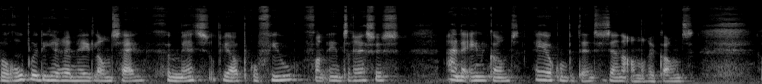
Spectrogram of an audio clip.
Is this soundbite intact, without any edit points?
yes; 0 cuts

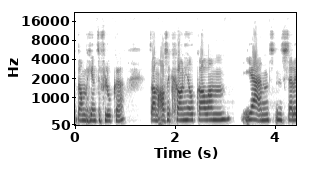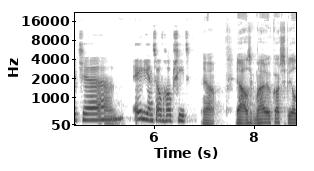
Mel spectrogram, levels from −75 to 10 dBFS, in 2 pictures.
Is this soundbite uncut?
no; 2 cuts; at 3.2 s, 6.8 s

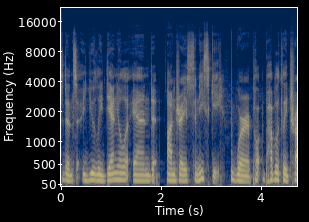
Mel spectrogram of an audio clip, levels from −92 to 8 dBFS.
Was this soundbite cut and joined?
no; 0 cuts

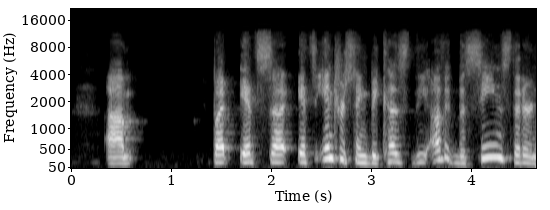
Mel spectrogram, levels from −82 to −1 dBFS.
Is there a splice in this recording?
no; 0 cuts

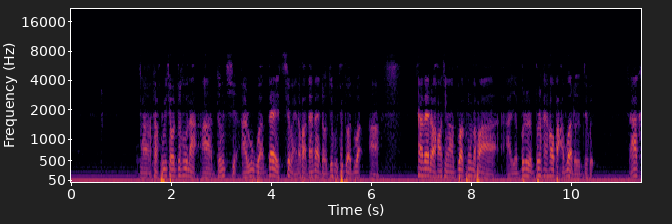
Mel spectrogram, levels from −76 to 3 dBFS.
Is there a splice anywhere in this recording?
no; 0 cuts

